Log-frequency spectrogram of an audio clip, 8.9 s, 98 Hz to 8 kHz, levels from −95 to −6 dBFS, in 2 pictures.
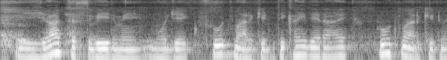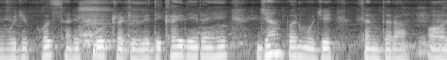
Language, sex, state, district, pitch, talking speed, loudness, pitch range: Hindi, male, Bihar, Madhepura, 120 Hz, 200 wpm, -17 LUFS, 110-130 Hz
